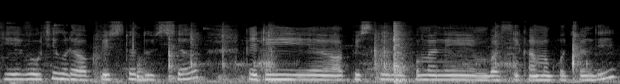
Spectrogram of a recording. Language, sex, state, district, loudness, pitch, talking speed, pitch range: Odia, female, Odisha, Khordha, -18 LUFS, 215 Hz, 115 wpm, 205-230 Hz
